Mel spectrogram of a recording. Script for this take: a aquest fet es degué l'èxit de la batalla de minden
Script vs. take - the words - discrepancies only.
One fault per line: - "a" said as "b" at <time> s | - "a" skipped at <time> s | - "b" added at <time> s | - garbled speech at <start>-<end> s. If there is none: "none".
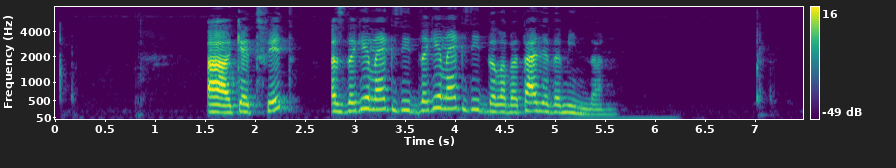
- "degué l'èxit" added at 3.7 s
